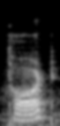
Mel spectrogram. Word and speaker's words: thought: GH is silent in these words. Thought, through, light, might, right, fight, way. In all these words, we don't pronounce GH.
